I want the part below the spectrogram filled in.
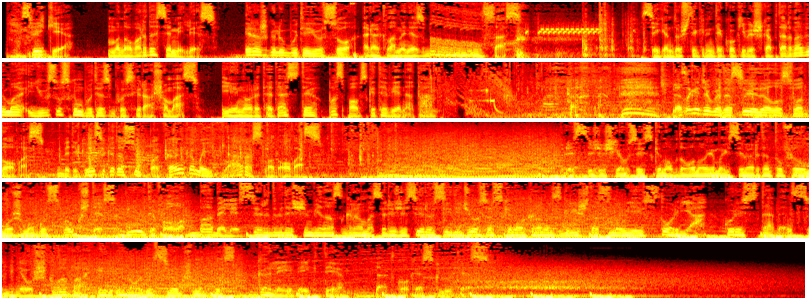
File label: Lithuanian M Showreel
